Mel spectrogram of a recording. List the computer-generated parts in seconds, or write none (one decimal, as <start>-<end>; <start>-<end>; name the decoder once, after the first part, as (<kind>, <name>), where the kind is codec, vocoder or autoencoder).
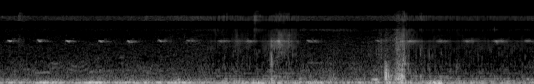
2.1-3.0 (vocoder, BigVGAN v2); 4.0-5.3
